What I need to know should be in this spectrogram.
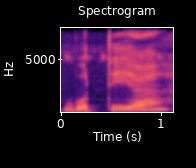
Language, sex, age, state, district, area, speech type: Assamese, female, 30-45, Assam, Biswanath, rural, spontaneous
